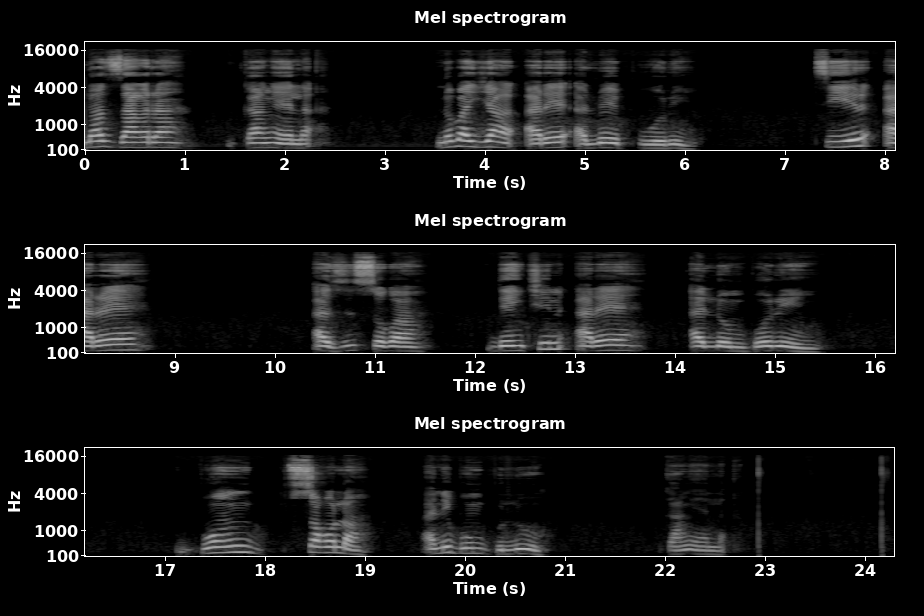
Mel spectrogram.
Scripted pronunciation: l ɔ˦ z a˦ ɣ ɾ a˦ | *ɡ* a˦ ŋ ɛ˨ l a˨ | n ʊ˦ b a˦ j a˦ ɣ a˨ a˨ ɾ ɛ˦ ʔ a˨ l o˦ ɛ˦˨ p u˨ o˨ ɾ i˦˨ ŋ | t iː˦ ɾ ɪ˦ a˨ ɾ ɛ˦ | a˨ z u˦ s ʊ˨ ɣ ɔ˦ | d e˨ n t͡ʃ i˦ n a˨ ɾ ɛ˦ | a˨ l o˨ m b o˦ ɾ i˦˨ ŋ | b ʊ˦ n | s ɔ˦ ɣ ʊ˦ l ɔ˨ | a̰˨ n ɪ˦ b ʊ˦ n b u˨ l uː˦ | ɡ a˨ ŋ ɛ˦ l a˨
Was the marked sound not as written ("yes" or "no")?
no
